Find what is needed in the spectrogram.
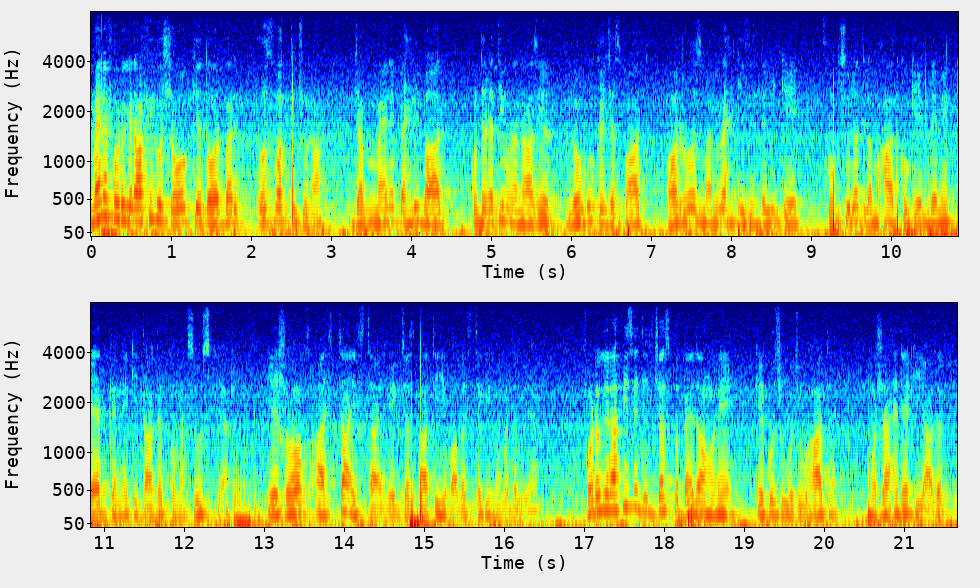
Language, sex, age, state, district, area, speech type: Urdu, male, 18-30, Uttar Pradesh, Azamgarh, urban, spontaneous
